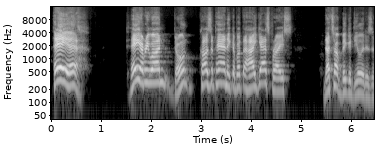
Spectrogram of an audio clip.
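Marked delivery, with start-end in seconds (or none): 0.0-4.8 higher, louder fake-cheery host; hammed-up propaganda announcer; mock announcement. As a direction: parody a government PSA. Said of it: "does government propaganda announcements saying".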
